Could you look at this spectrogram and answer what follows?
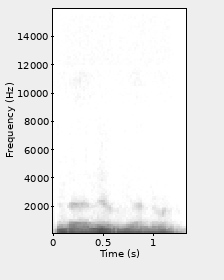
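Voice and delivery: ordinary talk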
